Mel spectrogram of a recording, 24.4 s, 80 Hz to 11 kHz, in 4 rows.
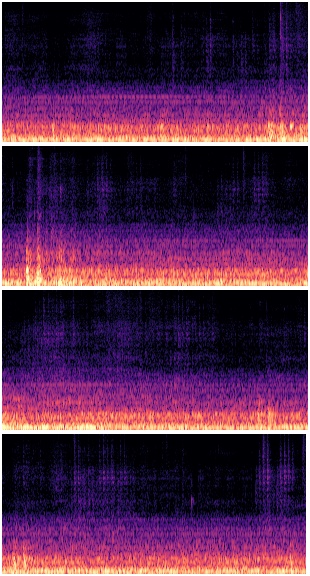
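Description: CrossCountry Class 220 Voyager diesel train running at speed, heard from inside the vestibule: a steady rumble with the drone of its underfloor diesel engine, and a few louder knocks about six to seven seconds in.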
